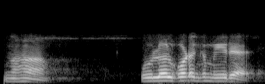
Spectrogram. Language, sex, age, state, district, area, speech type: Telugu, male, 60+, Andhra Pradesh, East Godavari, rural, conversation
